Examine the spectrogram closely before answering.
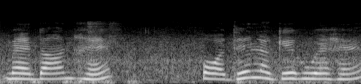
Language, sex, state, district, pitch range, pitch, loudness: Hindi, female, Maharashtra, Mumbai Suburban, 255-270 Hz, 260 Hz, -13 LUFS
